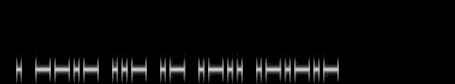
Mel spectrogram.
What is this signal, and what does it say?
Morse code, heard as a keyed tone, about 25 wpm, 700 Hz. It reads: EQUAL.
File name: practice / 25wpm / Sentences with 9-Word Phrases - 25wpm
